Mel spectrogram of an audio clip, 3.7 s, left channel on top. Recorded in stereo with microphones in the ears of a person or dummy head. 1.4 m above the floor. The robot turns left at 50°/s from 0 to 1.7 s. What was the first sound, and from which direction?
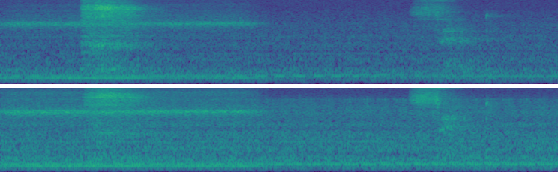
Breathing, 75° left (ahead or behind).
